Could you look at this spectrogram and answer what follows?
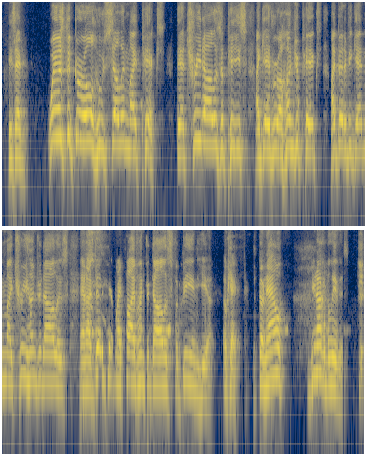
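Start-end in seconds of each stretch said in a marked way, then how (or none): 0.9-11.5 put-on Brooklyn-flavoured street talk accent. Retelling what a man putting on powder said before the gig, very loud Brooklyn accent. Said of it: "he talks very loud in the Brooklyn accent".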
